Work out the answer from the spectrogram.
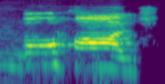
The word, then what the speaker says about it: orange: जैसे ओ बोलना ऐसे ही हो. Okay. Orange. Okay. Oh Hanj.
